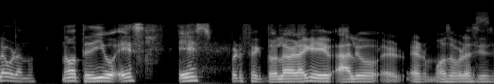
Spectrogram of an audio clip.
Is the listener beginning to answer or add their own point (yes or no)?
yes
